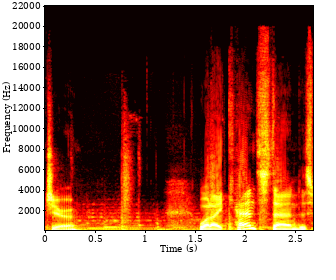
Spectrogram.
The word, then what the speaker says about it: Jira: I prefer Jira over Trello for dev.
